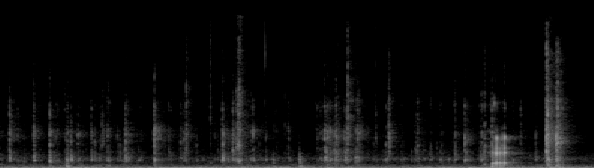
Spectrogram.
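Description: Rapid computer keyboard typing during a Digimon Cyber Sleuth gaming session, a steady run of close, clicky keystrokes with a few louder taps near the end.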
